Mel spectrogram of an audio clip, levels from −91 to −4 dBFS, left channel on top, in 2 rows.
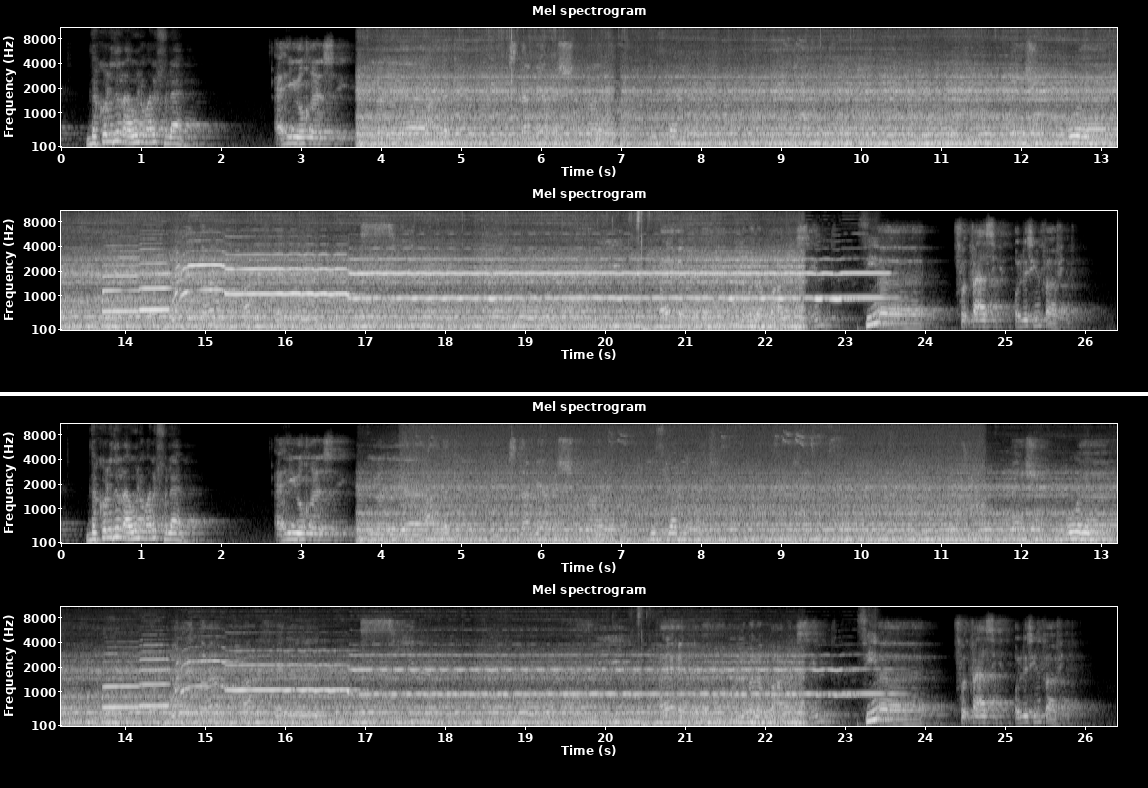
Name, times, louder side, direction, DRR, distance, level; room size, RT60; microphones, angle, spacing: voice 1, 0.3-1.6 2.7-3.0 6.9-7.0 7.3-8.2 12.6-13.0 23.2-23.5, right 1 dB, 30° right, 5 dB, 1.6 m, -24 dB
voice 2, 2.7-7.2 9.0-10.2 11.8-12.2 12.7-13.3 14.3-16.4 16.9-17.9 19.6-20.3 20.6-22.8 23.0-23.1 23.4-24.0 24.4-25.9, left 1 dB, 15° left, -2 dB, 3.8 m, -31 dB
sound 1, 3.7-22.5, left 3 dB, 70° left, 0.9 m, -25 dB
sound 2, 4.2-11.6, right 1 dB, 70° right, 2.8 m, -35 dB
Wind instrument woodwind instrument, 13.7-23.6, left 7 dB, 45° left, 1.5 m, -23 dB
27.0 x 24.5 x 5.1 m, 0.94 s
head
